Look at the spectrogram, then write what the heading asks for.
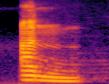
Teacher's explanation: We pronounce the alif with its short vowel, and then we join it without any stop, the sound of the noon.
